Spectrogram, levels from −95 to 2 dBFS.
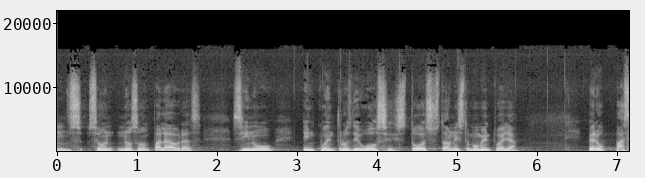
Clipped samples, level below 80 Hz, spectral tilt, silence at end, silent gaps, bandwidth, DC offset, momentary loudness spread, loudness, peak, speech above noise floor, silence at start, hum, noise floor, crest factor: under 0.1%; -48 dBFS; -5 dB/octave; 0 s; none; 16 kHz; under 0.1%; 8 LU; -16 LUFS; -4 dBFS; 28 dB; 0 s; none; -44 dBFS; 12 dB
